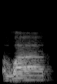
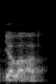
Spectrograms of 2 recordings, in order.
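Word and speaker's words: ילד: He begot a lad, Alana, is that? alad, Yeah. alad. Was yalad. I'm sorry, yalad. Because you have the yod, my bad.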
